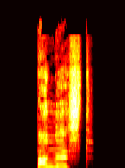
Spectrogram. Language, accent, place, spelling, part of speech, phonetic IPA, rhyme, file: German, Germany, Berlin, bangest, verb, [ˈbaŋəst], -aŋəst, De-bangest.ogg
- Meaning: second-person singular subjunctive I of bangen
